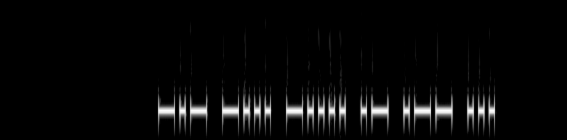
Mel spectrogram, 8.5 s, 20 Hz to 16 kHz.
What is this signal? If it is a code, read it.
Morse code, heard as a keyed tone, about 15 wpm, 700 Hz. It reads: KB6AWS
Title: USA Call Signs - 6 Characters - Repeated 3x - 15wpm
